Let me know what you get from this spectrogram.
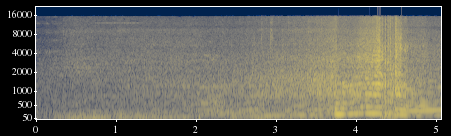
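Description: Ferrari 430 Scuderia's naturally aspirated 4.3-litre V8 accelerating away, heard from outside the car. A low rumble builds from about two seconds in into a rising, loud engine note that peaks around four seconds in, then drops in pitch and holds.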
